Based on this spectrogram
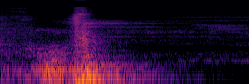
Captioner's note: portal wobbles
